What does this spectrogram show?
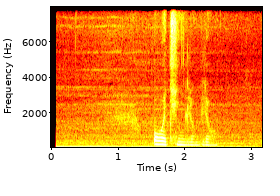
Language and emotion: Russian, positive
